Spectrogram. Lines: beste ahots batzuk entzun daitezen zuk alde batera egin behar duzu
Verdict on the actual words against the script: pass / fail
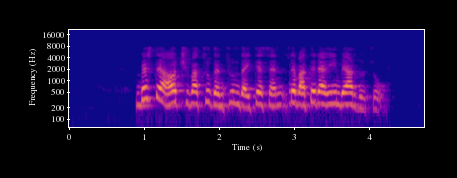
fail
